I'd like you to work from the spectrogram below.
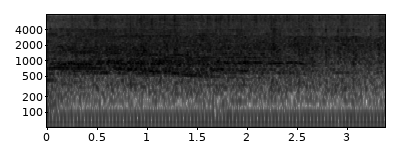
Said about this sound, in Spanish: Un aplauso para los de gobernación.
